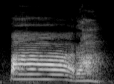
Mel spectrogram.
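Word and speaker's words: בָּרָא: 그리고 이게 또 히브리어에 이제 이 하나하나 이제 봐야 되는데 요건 이중점이라고 해서 비읍인데 요거는 비읍을 2개 써라. 그래서 어떻게 하냐? 빠라. 이렇게 되는 거예요. 빠라.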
